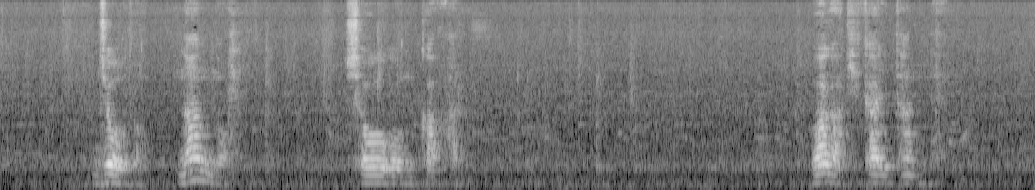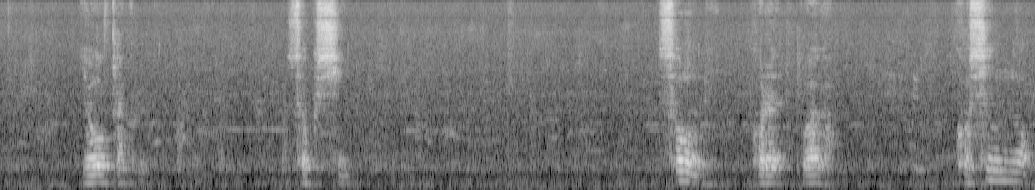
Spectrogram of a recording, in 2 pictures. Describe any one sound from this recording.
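An elderly man speaks calmly in short phrases with pauses, close by.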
